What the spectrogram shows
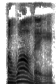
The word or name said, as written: hawalli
